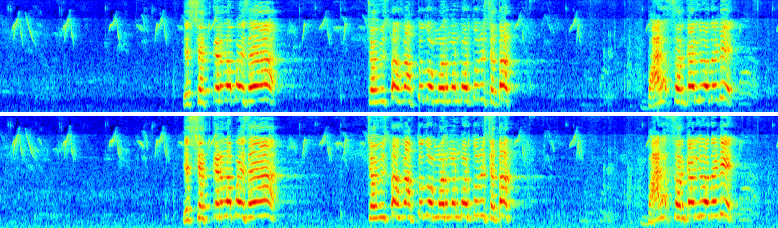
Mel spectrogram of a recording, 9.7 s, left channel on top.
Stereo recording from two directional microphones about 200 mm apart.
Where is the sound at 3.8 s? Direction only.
40° left (ahead or behind).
